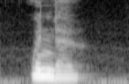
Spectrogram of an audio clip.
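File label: "window", British English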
